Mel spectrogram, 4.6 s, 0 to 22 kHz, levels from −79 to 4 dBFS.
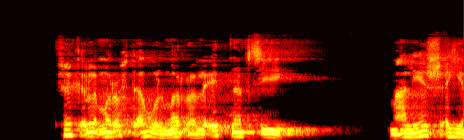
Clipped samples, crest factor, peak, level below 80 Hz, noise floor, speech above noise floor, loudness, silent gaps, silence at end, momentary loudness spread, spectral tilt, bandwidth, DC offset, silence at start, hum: under 0.1%; 14 dB; 0 dBFS; -56 dBFS; -63 dBFS; 51 dB; -13 LUFS; 3.83-3.88 s; 0 s; 7 LU; -6.5 dB/octave; 7.8 kHz; under 0.1%; 0.6 s; none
